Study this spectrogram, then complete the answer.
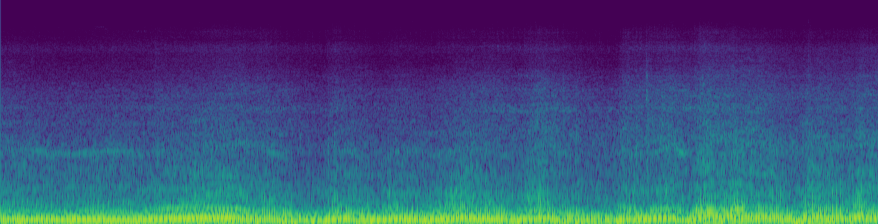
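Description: A motorcycle engine rumbles and revs close by.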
